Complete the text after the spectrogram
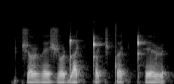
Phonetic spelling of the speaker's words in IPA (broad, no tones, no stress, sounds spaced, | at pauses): t͡ʃ ɒ ɭ ð e ʒ o ɖ a t͡ʃ ʈ ʌ t͡ʃ t ɜ t͡ʃ ʈʰ e ɭ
